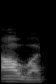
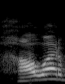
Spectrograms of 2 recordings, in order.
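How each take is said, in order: First: The word starts with a vowel, no h. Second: The word starts with an audible h sound. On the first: The speaker calls it right. "এটাকে আমরা বলি আওয়ার" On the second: The speaker calls it wrong. "আমরা হাওয়ার বলি না"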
